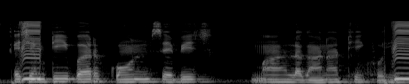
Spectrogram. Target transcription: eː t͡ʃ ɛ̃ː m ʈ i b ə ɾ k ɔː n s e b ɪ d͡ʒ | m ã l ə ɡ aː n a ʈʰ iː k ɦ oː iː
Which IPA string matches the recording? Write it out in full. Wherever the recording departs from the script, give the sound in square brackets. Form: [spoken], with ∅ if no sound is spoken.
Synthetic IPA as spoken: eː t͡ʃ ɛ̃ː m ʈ i b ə ɾ k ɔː n s e b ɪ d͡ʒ | m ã l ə ɡ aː n a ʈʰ iː k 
